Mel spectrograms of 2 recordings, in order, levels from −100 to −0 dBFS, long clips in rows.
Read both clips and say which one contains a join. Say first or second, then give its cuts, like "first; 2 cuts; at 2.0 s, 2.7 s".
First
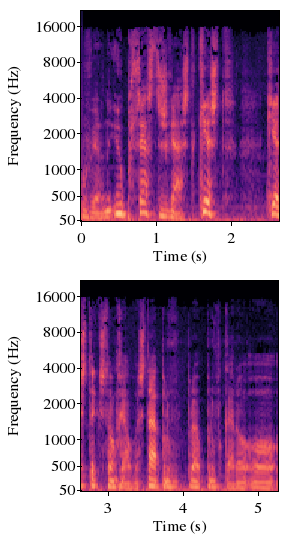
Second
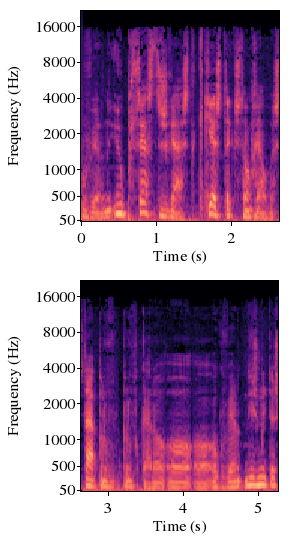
second; 2 cuts; at 1.6 s, 3.1 s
